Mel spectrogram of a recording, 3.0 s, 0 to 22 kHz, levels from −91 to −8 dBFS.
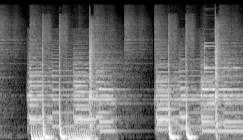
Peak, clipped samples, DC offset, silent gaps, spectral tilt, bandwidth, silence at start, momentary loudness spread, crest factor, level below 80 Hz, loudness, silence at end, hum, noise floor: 0 dBFS; under 0.1%; under 0.1%; none; -5.5 dB/octave; 15 kHz; 0 s; 10 LU; 14 dB; -20 dBFS; -14 LUFS; 0 s; none; -36 dBFS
